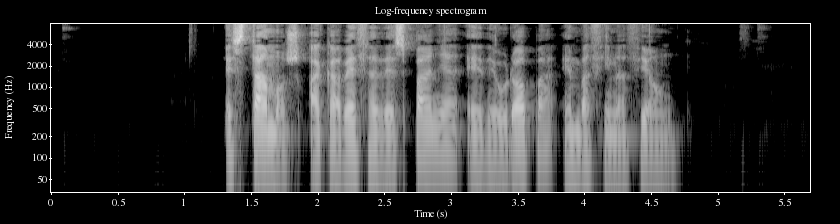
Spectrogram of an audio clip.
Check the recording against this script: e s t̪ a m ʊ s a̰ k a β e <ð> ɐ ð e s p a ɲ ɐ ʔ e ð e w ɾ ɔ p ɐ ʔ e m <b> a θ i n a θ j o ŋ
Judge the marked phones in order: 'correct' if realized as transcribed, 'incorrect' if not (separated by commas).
incorrect, correct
